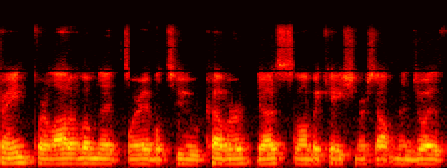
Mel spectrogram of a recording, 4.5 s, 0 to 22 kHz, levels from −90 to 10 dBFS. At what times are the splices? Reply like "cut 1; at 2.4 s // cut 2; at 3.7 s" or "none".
cut 1; at 1.3 s // cut 2; at 2.6 s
